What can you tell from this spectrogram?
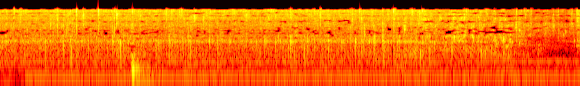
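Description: Onions and whole spices sizzling and crackling in hot ghee in a wok. A single knock comes about a second and a half in. Water is poured into the pan near the end, and the crackle dies down.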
